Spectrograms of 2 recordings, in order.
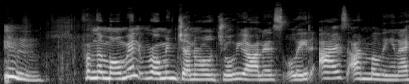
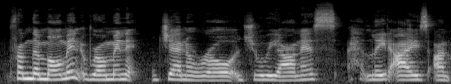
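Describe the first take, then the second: First: It is read in a natural, expressive voice. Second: It is read in a flat, robotic voice.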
